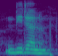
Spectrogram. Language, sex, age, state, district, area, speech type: Nepali, female, 30-45, West Bengal, Darjeeling, rural, read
